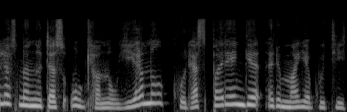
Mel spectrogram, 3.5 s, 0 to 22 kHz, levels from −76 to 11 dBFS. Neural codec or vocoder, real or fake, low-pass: codec, 16 kHz in and 24 kHz out, 0.8 kbps, FocalCodec, streaming, 65536 codes; fake; 10.8 kHz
